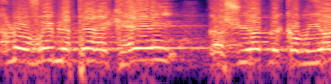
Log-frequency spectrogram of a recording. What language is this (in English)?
Hebrew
